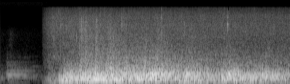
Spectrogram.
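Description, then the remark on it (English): Heavy rain bursts in after a brief quiet moment, pouring steadily and loudly while a deep rumble of thunder rolls underneath for the rest of the stretch, with no voices, during a play performed in front of hundreds of people and multiple TV cameras. “As thunder rolled and rain poured, a play was performed in front of hundreds of people and multiple TV cameras.”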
